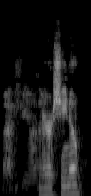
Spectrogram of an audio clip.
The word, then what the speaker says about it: maraschino: bite honestly after having the marciano uh is that how it's said maraschino maraschino maraschino after having that syrup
